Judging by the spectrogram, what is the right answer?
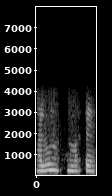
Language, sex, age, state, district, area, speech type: Hindi, female, 30-45, Uttar Pradesh, Sitapur, rural, conversation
